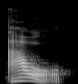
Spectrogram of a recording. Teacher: it's to sound Ow like how and now plus the dark L ow owl this is an owl it's a kind of bird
